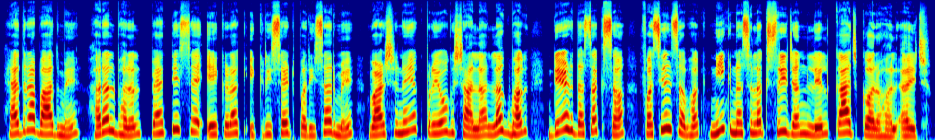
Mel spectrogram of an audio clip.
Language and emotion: Maithili, neutral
